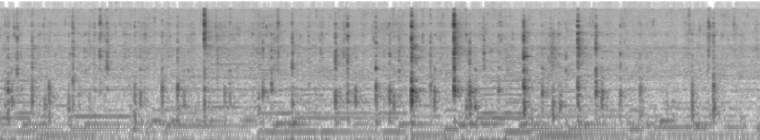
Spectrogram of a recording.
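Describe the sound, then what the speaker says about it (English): Cornmeal batter for Depression-era cornbread sticks is stirred in a bowl, a spoon clinking and scraping repeatedly against the sides in an uneven rhythm, close and fairly quiet, with no talking. "mix it well."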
